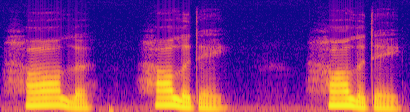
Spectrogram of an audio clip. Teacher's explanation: The L is still there, but it's very short.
